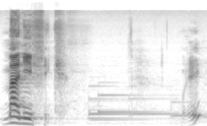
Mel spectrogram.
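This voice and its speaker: Man, sixties, pastor, high-pitched voice, humorous storytelling sermon, church, faint music underneath. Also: very slow, sharp tone. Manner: humorous storytelling, anecdotes with punchlines.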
